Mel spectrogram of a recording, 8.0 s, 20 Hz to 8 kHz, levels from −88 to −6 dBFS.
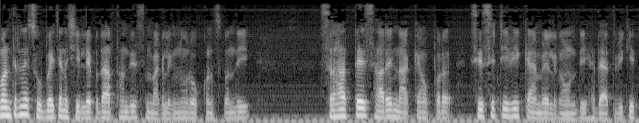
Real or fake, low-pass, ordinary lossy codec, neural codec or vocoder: real; 7.2 kHz; none; none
